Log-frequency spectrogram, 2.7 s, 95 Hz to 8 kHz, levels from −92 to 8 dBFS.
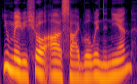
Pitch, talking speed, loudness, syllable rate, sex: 165 Hz, 240 wpm, -16 LUFS, 4.3 syllables/s, male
